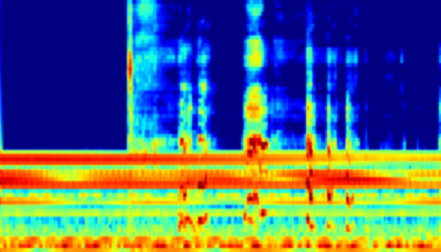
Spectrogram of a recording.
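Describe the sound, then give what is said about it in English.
A sustained, harsh gong-like drone built from many steady tones stacked into a dense, dissonant chord, holding evenly throughout, with a few brief breathy vocal sounds over it. It is the emission spectrum of oxygen turned into sound, its many emission lines sounding together. “That is a gong that is not underwater.”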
